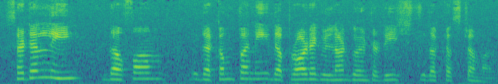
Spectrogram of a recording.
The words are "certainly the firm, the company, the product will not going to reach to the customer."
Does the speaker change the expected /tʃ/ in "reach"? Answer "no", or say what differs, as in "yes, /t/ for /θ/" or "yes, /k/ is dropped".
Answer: no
